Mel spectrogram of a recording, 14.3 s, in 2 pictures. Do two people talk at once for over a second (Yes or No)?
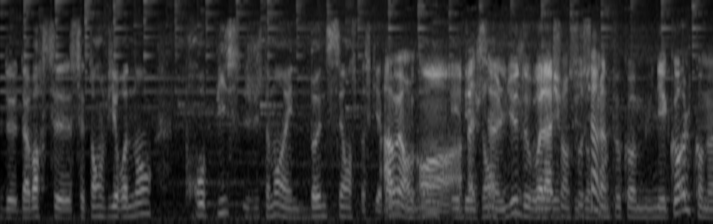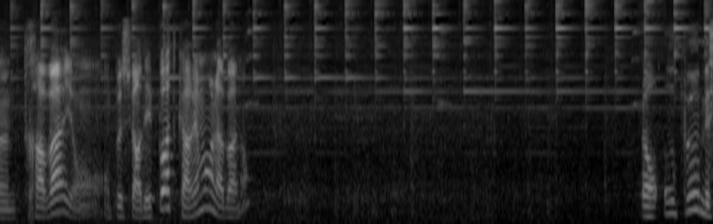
Yes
